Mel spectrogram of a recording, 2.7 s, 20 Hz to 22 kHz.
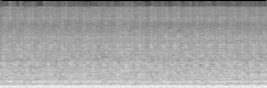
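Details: Chevrolet LS1 V8 at steady idle with a light, quick tick running under it the whole time; source of the tick not pinned down yet.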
